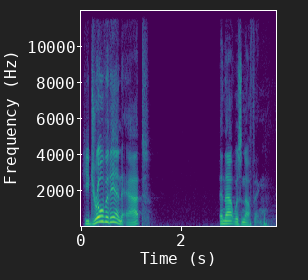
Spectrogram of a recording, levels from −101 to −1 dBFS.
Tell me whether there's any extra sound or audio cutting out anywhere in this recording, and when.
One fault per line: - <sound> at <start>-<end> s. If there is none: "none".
none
